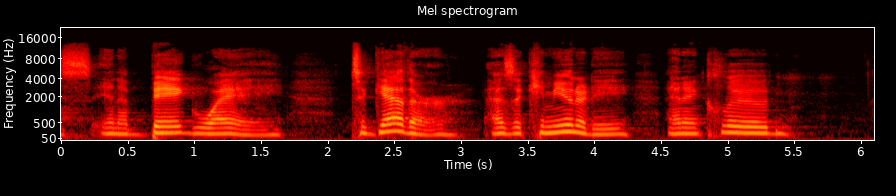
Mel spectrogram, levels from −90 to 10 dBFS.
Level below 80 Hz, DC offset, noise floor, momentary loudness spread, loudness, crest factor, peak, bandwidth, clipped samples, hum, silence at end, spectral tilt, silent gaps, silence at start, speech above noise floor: -68 dBFS; under 0.1%; -71 dBFS; 17 LU; -33 LUFS; 22 dB; -12 dBFS; 13.5 kHz; under 0.1%; none; 0.6 s; -4 dB/octave; none; 0 s; 37 dB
